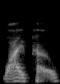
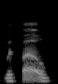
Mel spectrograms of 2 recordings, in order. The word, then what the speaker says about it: WIPO: So, we're going to talk a little bit about WIPO or WIPO. Heard it pronounced both ways, but it stands for the World Intellectual Property Organization.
